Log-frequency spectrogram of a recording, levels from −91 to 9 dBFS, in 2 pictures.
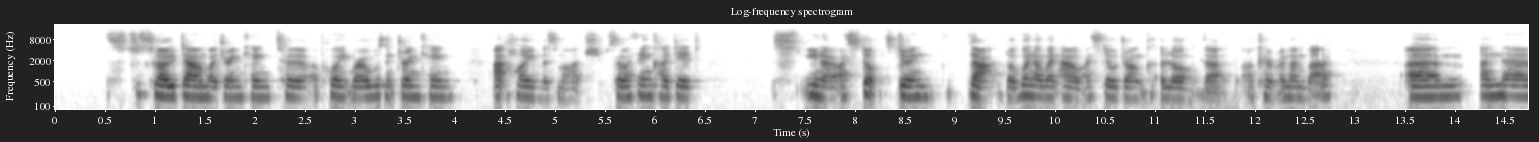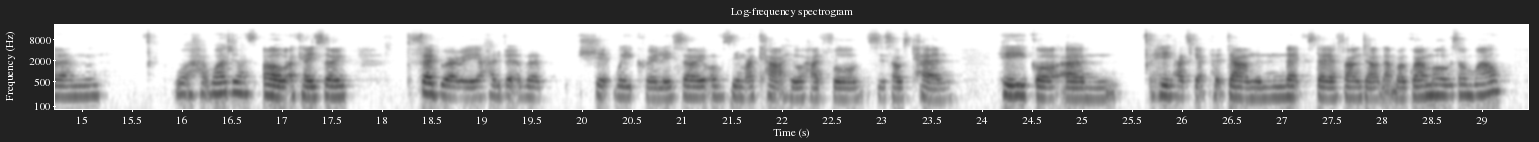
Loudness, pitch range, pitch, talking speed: -27 LUFS, 175-200 Hz, 185 Hz, 190 wpm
